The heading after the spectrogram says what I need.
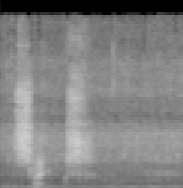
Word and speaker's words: CeX: to Mark's favorite shop CeX or as it's properly pronounced sex and he does love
